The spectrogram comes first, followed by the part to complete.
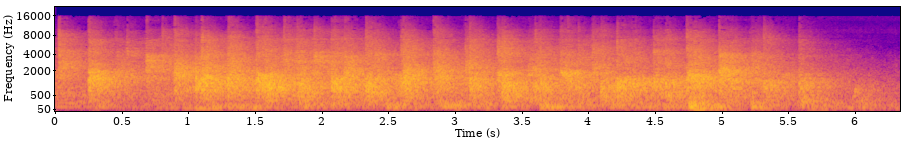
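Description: Applause, a dense patter of many hands clapping, fading away in the last second.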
